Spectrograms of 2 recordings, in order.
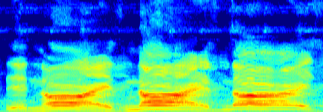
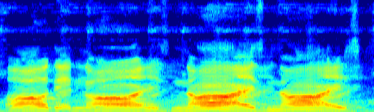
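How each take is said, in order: First: Shouting noise, noise, noise; yelling. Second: Noise drawn out, slowly rising; dramatic emphasis. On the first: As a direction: bellow it, rising each time. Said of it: "Down a notch". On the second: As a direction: stretch each noise, building. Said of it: "dramatic first take". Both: Acted.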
